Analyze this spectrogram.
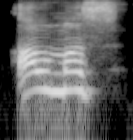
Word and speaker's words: Almas: Almas supermarket, not super. It's super, and it's not almash, it's almas, isn't it?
